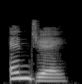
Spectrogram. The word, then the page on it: nj: British English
